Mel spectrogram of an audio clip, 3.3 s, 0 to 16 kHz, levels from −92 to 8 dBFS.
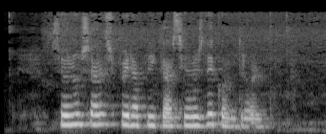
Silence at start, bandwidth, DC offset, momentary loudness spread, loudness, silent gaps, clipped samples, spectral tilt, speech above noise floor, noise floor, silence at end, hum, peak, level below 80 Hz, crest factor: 0.5 s; 11.5 kHz; under 0.1%; 19 LU; -20 LUFS; none; under 0.1%; -3.5 dB/octave; 28 dB; -47 dBFS; 0.15 s; none; -4 dBFS; -68 dBFS; 18 dB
